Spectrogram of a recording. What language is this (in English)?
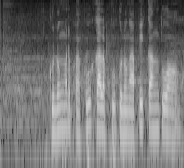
Javanese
